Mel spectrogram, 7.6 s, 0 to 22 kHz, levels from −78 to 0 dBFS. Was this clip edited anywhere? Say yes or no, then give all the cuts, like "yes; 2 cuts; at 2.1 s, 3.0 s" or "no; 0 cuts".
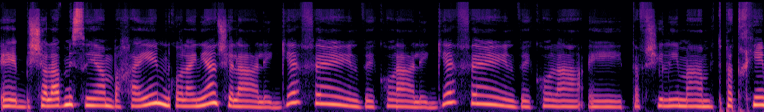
yes; 2 cuts; at 1.7 s, 4.0 s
